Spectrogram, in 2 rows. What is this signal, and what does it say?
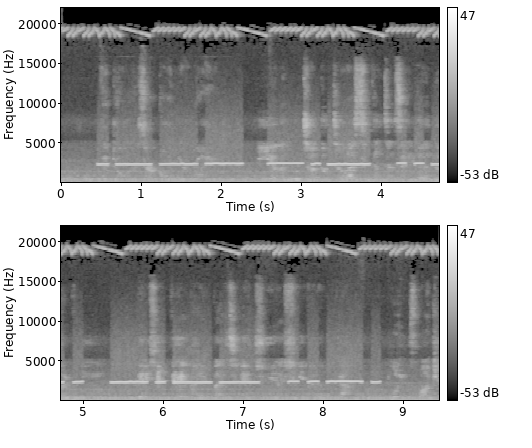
Morse code, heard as a whistle, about 11 wpm, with the noise inside a subway train. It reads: JKHYF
